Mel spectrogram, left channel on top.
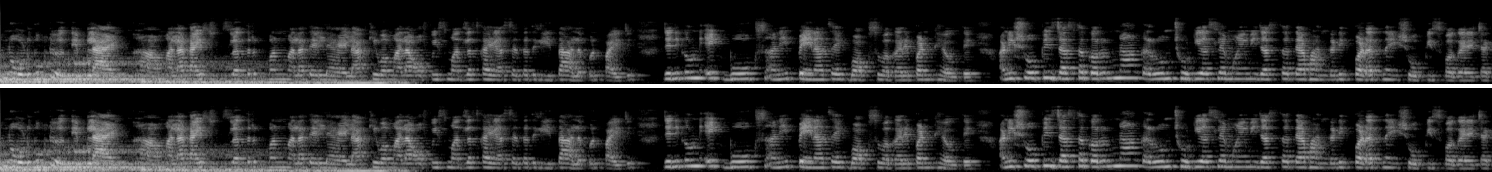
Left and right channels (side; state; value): both; identical; correlation 1.00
